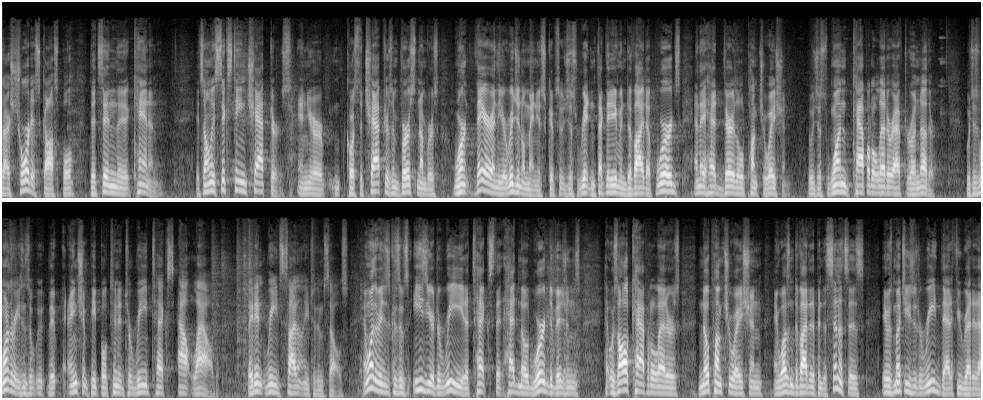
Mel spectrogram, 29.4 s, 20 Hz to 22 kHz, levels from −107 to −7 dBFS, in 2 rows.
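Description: No technical faults detected.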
